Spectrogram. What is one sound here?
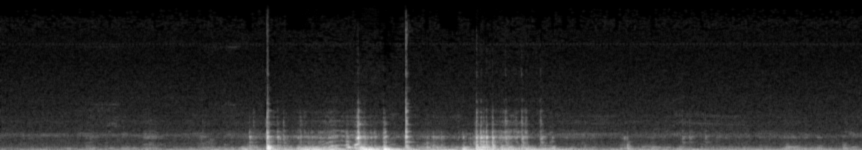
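Water splashes against a sailboat's hull.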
